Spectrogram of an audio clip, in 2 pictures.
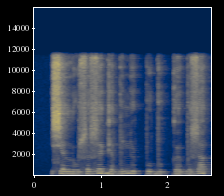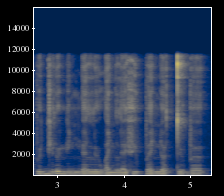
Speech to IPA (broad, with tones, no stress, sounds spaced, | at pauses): ɕ ɛ˧ lː u˨ ɬ ə˧ ɮ ɛ˦ bʲ a˨ b ʊ˦ ɲ ʉ˦ pː u˦ b u˧ kː œ˨˦ b ə˨ ɮ a˦ pː ʉ˨ bʲ ʉ˨˦ ɾ ʉ˦˨ mʲ ɛ˨ ɲ ŋ ɛ˧ lː ʉ˨ w a˨ ɲ lː ɛ˨ fʲ u˦ pː ɛ˦ ɲ œ˦˨ tː ʉ˧ b œ˦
